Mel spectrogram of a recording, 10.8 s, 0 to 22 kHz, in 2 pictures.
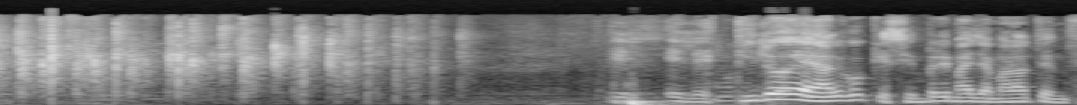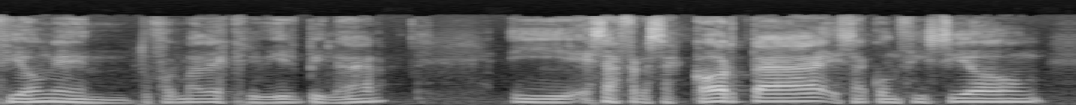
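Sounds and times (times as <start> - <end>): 
a few people clapping: 0.0 - 2.5
speech: 3.1 - 10.7.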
